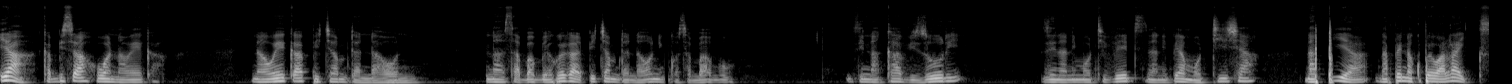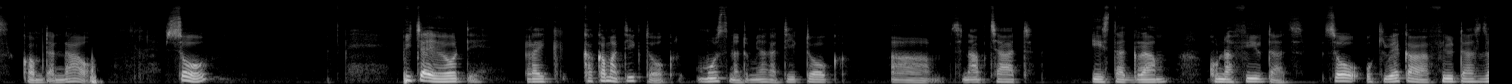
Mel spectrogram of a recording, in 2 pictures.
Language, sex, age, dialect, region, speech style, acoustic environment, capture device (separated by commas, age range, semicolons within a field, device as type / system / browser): Swahili, male, 25-34, Kenya - Nairobi Sheng-influenced, Kenya, excited; relaxed; focused, people talking, mobile / Linux / Chrome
